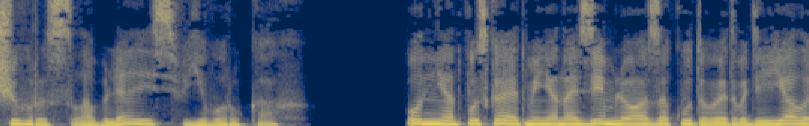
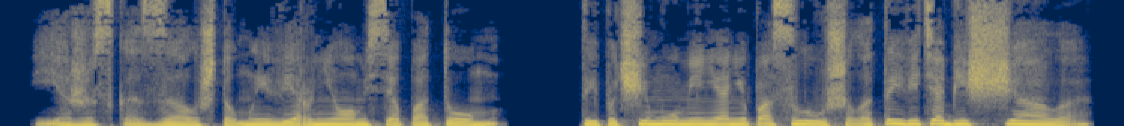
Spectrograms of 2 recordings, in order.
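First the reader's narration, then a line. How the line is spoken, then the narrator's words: Less menacing. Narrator (Russian): Произносит уже не так грозно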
